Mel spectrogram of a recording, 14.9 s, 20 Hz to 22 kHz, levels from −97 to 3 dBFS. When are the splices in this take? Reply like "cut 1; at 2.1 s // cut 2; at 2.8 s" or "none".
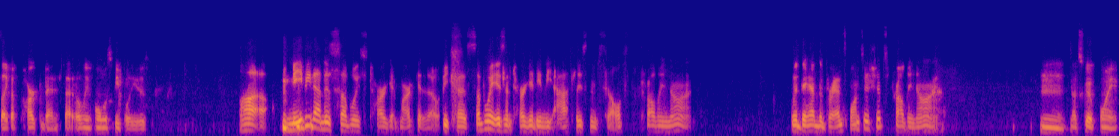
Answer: cut 1; at 3.7 s // cut 2; at 5.8 s // cut 3; at 8.5 s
